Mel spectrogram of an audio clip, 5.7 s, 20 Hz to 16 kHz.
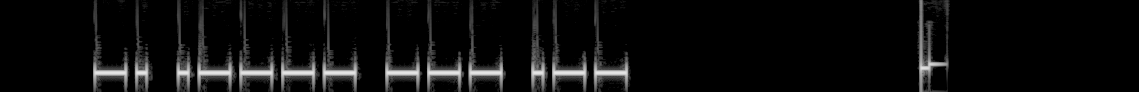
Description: Morse code, heard as a keyed tone, about 22 wpm, 700 Hz. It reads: N1OW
